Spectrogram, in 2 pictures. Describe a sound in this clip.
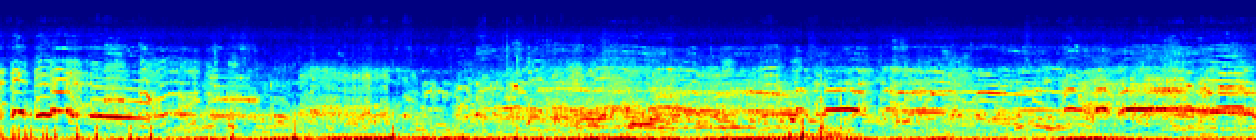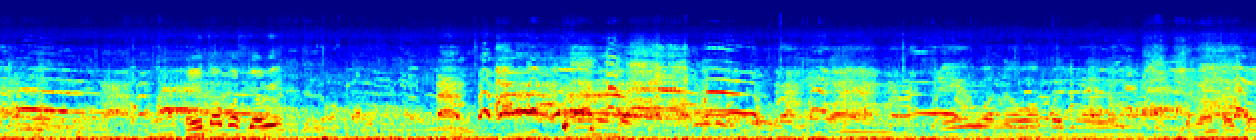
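A crowd of men talk loudly nearby outdoors.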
